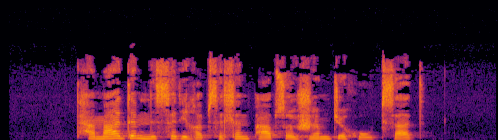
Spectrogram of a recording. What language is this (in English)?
Kabardian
